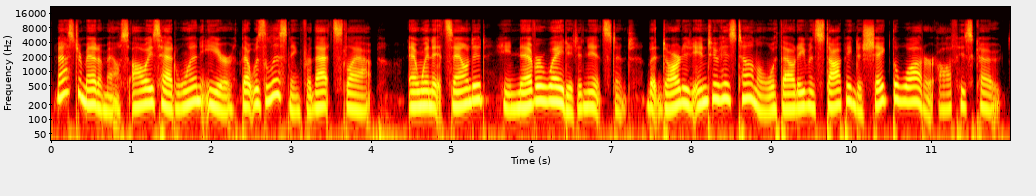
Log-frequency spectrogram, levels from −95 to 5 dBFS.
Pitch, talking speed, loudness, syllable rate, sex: 195 Hz, 185 wpm, -17 LUFS, 5.1 syllables/s, female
